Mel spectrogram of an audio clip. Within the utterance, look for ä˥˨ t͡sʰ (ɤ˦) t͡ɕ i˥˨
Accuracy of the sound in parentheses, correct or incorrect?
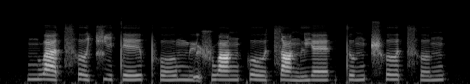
incorrect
